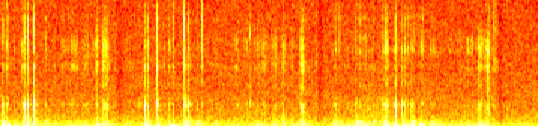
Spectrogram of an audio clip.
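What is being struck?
Steel dip pen nib on thin paper.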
